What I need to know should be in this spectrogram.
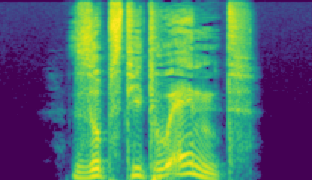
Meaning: substituent
- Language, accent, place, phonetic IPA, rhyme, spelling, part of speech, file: German, Germany, Berlin, [zʊpstituˈɛnt], -ɛnt, Substituent, noun, De-Substituent.ogg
